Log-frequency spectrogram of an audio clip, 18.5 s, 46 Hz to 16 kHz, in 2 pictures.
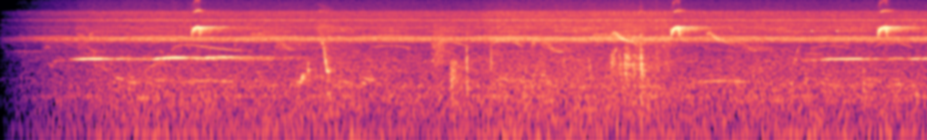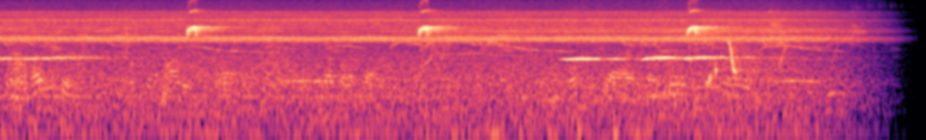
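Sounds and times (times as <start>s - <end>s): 
Tolmomyias viridiceps calls in South American Eastern Lowlands: 0.5s - 18.0s.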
